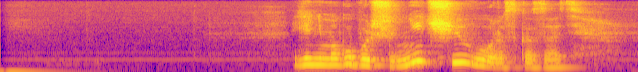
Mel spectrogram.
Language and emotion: Russian, neutral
